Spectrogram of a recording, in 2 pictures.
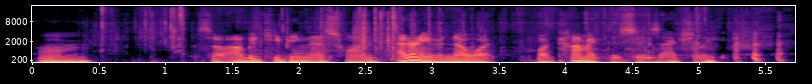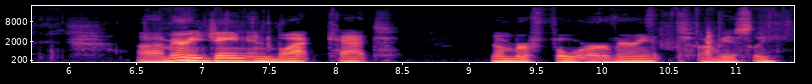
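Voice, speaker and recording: A man's voice: medium pitch, steady tone, unhurried, slight background noise. A man in casual chat as a comic collector vlogger, rambling, trailing off and chuckling to himself as he goes.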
